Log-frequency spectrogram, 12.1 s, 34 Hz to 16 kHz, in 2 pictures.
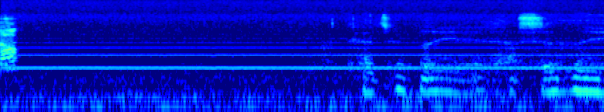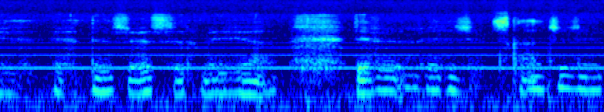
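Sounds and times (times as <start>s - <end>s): faint steady electrical tone: 0.0s - 12.0s.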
